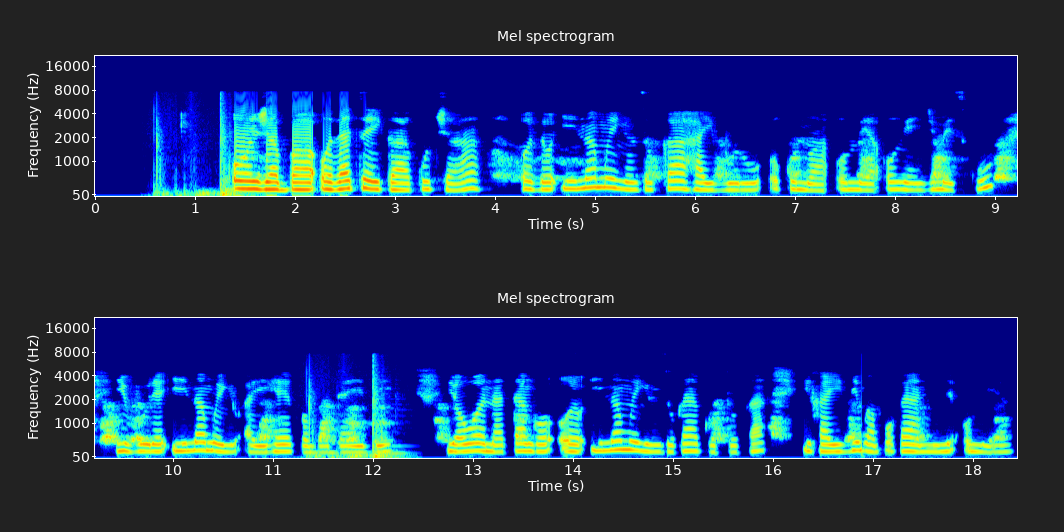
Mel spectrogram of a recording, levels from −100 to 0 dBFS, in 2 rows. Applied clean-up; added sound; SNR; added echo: none; Walk, footsteps; 12 dB; none.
